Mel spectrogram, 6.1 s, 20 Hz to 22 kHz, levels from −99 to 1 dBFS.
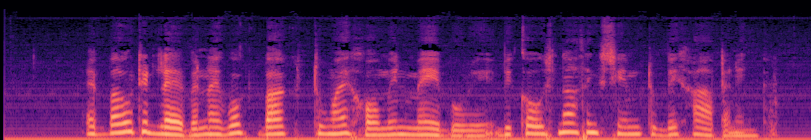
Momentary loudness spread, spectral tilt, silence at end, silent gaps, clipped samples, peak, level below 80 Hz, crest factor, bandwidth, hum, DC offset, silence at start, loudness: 10 LU; -8 dB/octave; 0 s; none; under 0.1%; -4 dBFS; -30 dBFS; 16 dB; 11 kHz; 50 Hz at -30 dBFS; under 0.1%; 0.05 s; -20 LUFS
